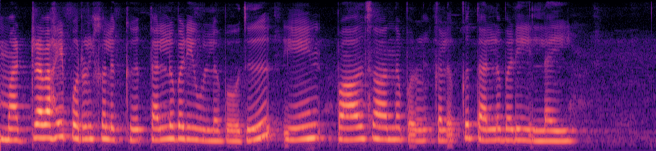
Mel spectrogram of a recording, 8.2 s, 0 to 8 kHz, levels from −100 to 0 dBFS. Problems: none marked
